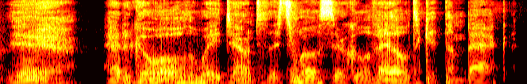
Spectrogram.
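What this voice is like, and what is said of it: Rotted, raspy dead man voice. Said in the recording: “I have to talk like a dead man. Vocal cords rotted after a couple hundred years.”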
